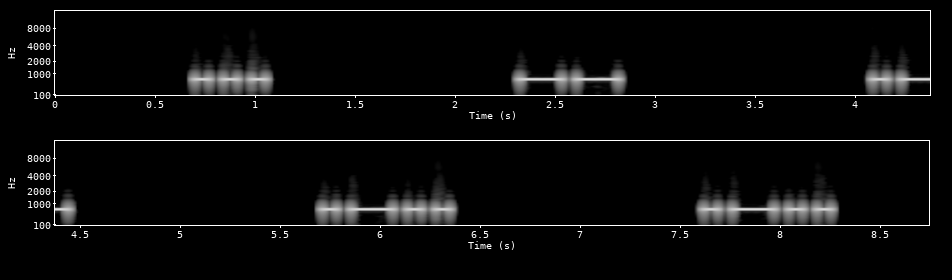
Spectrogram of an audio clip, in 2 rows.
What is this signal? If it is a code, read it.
Morse code, heard as a keyed tone, about 17 wpm, spaced as for 6 wpm, 700 Hz. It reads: SMALL
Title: 6x Character Spacing - Top 200 Words - 17wpm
